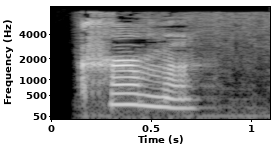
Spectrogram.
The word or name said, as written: kerma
